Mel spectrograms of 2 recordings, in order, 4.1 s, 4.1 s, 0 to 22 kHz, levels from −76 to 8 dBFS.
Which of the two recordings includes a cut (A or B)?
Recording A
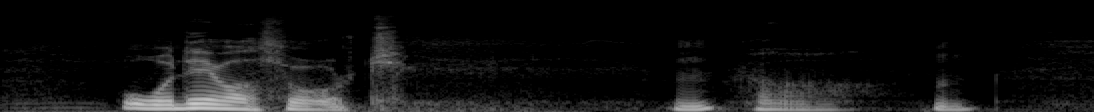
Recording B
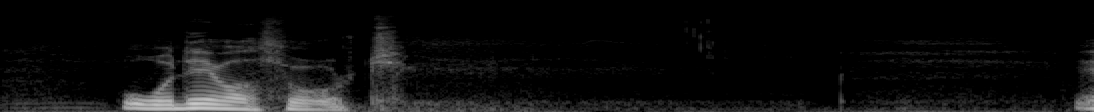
A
